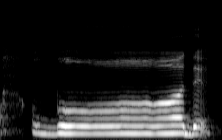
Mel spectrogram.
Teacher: জিহবার গোড়ার কিনারা উপরের মাড়ির দাঁতের গোড়ার সাথে লাগিয়ে উচ্চারিত হয় বদ। এই হরফটি যখন এককভাবে আমরা উচ্চারণ করব, লম্বা করে ৪ আলিফ টেনে উচ্চারণ করব বদ।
